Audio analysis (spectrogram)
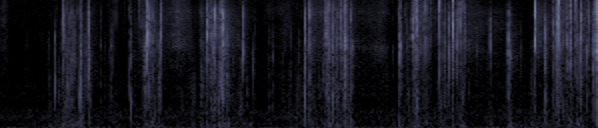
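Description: A pink cellophane sheet is gripped in both hands and rolled and crinkled with fingertips and nails. It makes a quiet, steady run of bright, crisp crackles and sharp snaps, with a soft rustle running underneath.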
